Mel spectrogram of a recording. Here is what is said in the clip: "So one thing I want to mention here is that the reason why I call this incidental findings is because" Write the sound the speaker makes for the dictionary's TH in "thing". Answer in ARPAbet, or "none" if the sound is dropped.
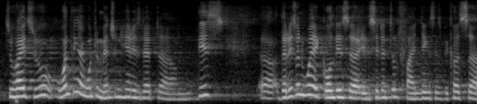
T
